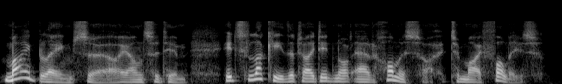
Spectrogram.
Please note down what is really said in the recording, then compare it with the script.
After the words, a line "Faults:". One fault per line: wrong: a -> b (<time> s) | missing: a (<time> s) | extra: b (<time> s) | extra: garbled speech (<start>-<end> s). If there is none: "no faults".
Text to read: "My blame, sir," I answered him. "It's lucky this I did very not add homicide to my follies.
"My blame, sir," I answered him. "It's lucky that I did not add homicide to my follies.
Faults:
wrong: this -> that (2.8 s)
missing: very (3.3 s)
